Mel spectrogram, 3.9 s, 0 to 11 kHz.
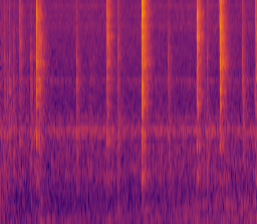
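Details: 2001 Casablanca Panama 2 ceiling fan on speed 1 without blades: sharp faint ticks at uneven ~1 s intervals over quiet motor hum, clicking coming from the canopy.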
